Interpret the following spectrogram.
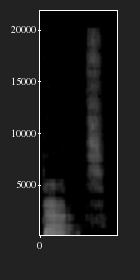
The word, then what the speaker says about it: debt: very common for example the word debt has a silent B we don't say debt instead the pronunciation is debt debt I have many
